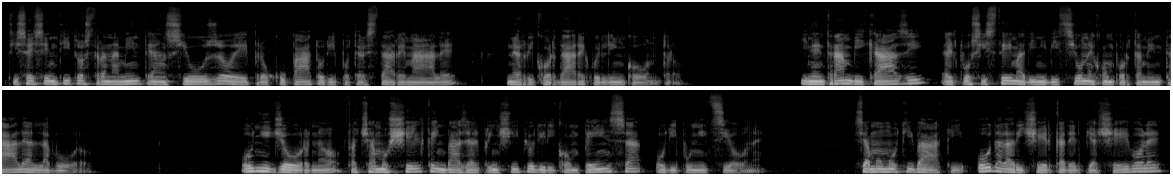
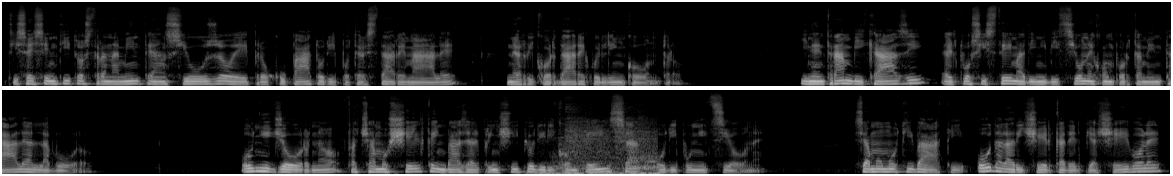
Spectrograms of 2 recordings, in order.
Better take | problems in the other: first | footsteps; noticeable; from 17 to 18 s; peak 7 dB below the speech

